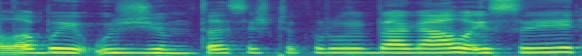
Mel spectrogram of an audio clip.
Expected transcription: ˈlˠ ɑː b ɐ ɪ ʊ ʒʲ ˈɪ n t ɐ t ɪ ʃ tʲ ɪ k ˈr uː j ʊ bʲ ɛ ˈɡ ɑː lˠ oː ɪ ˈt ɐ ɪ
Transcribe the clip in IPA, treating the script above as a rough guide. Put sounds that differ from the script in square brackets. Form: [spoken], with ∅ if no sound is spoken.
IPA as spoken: ˈlˠ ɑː b ɐ ɪ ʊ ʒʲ ˈɪ [m] t ɐ [s] ɪ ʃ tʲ ɪ k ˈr uː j ʊ bʲ ɛ ˈɡ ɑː lˠ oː ɪ [ˈs] ɐ ɪ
